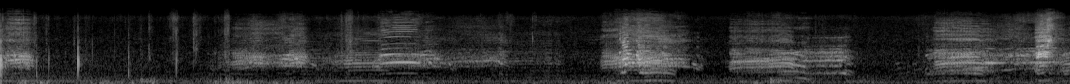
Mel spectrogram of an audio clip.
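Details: Group of geese grazing grass at a pagoda in Kean Svay, their leader chasing the recordist; repeated harsh, nasal honking bursts about every two to three seconds, with clicks and handling noise between.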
